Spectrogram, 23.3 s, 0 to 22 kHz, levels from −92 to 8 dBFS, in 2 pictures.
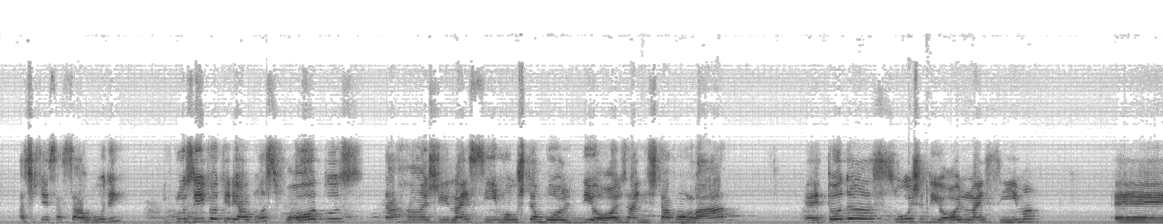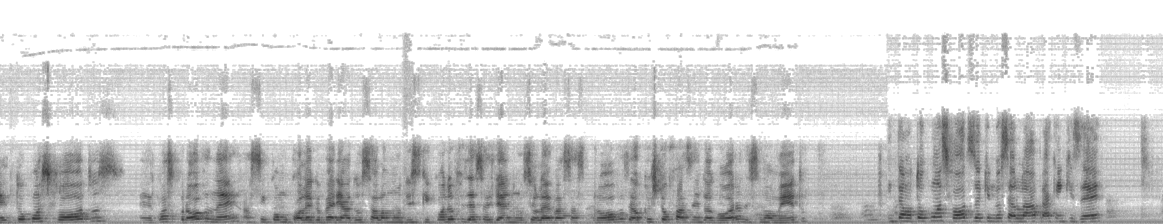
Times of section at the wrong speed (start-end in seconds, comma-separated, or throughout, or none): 20.51-23.27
